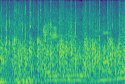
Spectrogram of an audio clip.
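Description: A burst of steady clapping from a small group fills the moment, dense, with a voice murmuring faintly underneath.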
